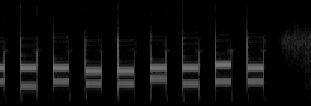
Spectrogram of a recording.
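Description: Telephone keypad touch-tones dialed in quick succession, about five short beeps a second. Each beep is a two-note tone whose pitches change from key to key. They stop shortly before the end.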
